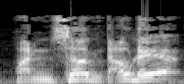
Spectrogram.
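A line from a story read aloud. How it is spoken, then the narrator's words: Shout. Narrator (Vietnamese): Dũng quát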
